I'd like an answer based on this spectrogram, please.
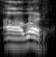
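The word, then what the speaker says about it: our: अब next word जो है हमारा ओ यू आर, तो ओ यू का उच्चारण क्या हो गया? आर से हो गया र, तो हो गया आवर।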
